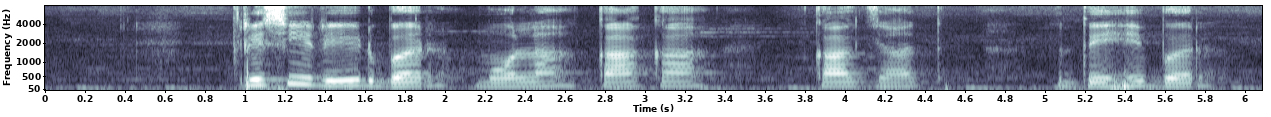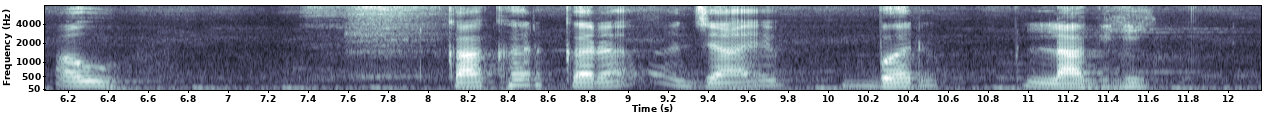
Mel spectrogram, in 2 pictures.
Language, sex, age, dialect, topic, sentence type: Chhattisgarhi, male, 25-30, Central, banking, question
